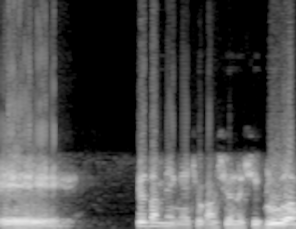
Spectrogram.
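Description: This man has an unremarkable speaking voice at a fairly high pitch. He talks at a fairly slow pace. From Cuba. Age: 60s. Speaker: songwriter. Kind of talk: interview.

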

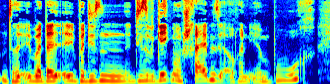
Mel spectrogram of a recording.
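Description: The voice is somewhat breathy, with a dark, mellow tone. Its pace is very fast. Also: woman. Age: 30s. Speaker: journalist interviewer. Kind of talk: interview. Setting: podcast studio.

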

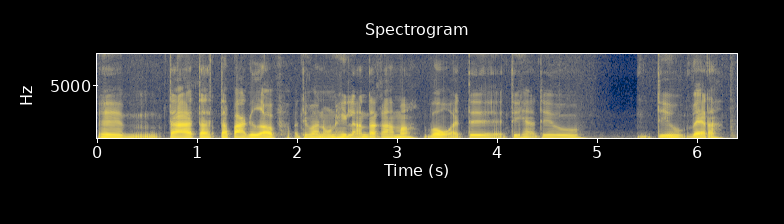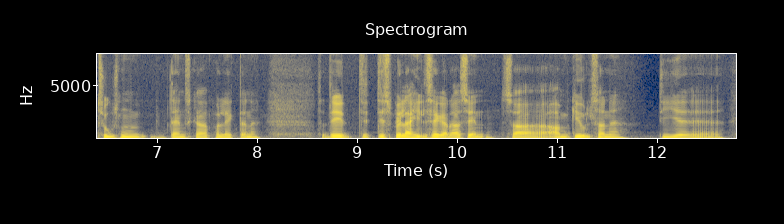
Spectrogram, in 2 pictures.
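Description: A man with a fairly low voice speaks at a fairly slow pace in a flat monotone, recorded very cleanly against a silent background with a dry, close sound and no echo. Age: 30s. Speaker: songwriter and musician. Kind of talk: casual chat.

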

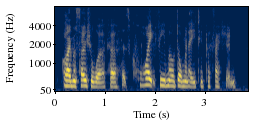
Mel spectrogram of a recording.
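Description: Here a woman with an English accent has a dark, mellow tone and ordinary pitch variation. The recording is very clean and dry, close with no echo and a silent background. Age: 40s. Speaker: podcast listener. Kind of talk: casual interview.

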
